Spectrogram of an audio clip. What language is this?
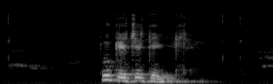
Turkish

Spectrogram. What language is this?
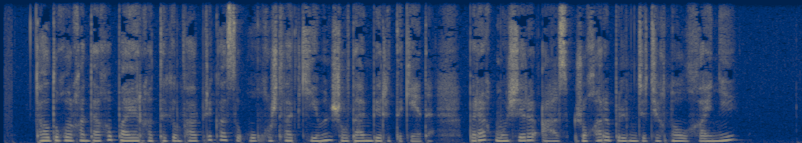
Kazakh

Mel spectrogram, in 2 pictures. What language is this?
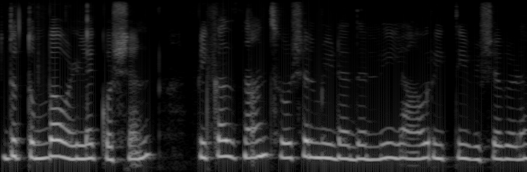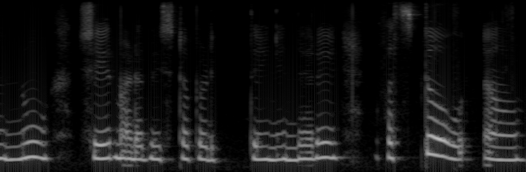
Kannada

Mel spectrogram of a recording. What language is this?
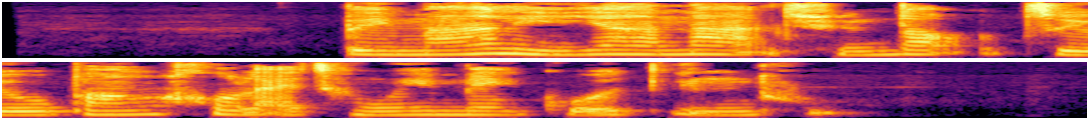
Chinese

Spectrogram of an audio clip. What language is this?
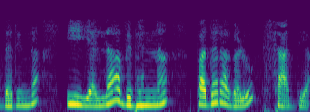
Kannada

